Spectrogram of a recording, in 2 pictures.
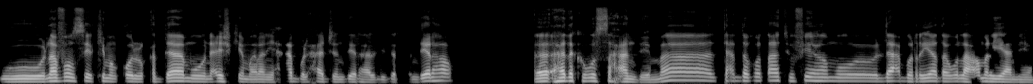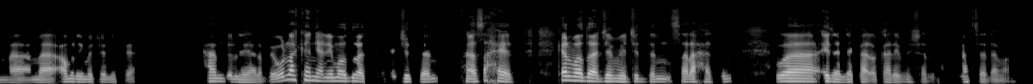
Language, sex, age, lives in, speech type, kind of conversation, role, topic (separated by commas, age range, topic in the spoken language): Arabic, male, 20-24, Germany, conversation, unstructured, none, هل شايف إن الرياضة ممكن تسبب ضغط نفسي أحيانًا؟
